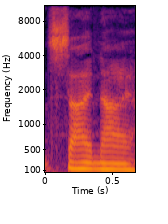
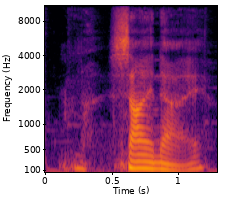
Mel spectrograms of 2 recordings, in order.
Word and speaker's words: Sinai: Spider-Man has attacked Mount siai hospital it's true and I was informed actually yesterday that I was pronouncing that incorrectly Sinai very troubling development the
